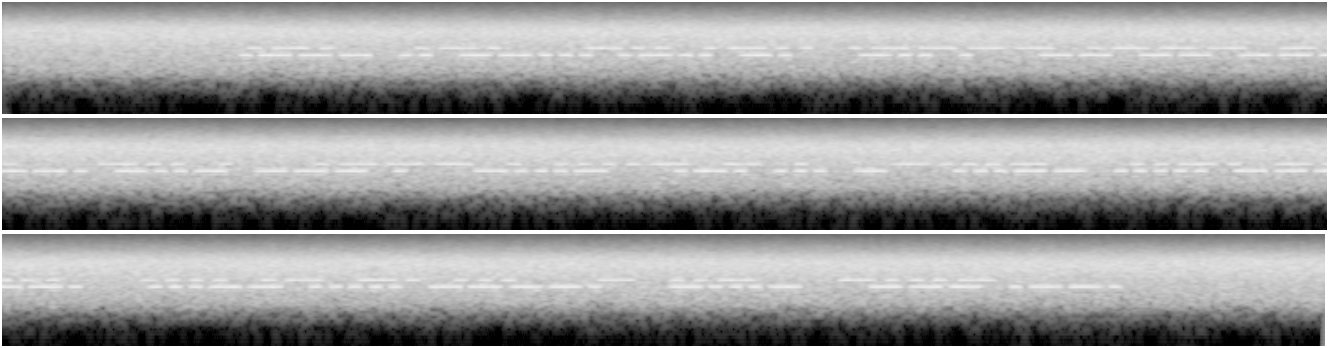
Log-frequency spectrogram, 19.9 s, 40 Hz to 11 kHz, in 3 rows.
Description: Morse code, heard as two keyed tones, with heavy radio static. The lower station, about 24 wpm, 780 Hz: JI7LN DE MM9XOE <BT> RST 359 359 <BT> OP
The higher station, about 20 wpm, 1090 Hz: R R DL1JN DE JE4TE <BT> FB HANS TU <BT>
